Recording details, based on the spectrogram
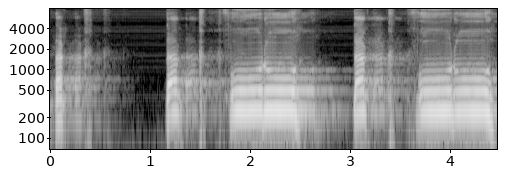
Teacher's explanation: kaf sukun yang memiliki sifat hamas, maka kita nambahkan hamasnya tak, takfuru, takfuru, ru duma bertemu sukun 2 harokat matabi'i.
